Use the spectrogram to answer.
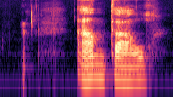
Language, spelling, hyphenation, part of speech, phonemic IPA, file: Dutch, aantaal, aan‧taal, noun, /ˈaːn.taːl/, Nl-aantaal.ogg
- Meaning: legal claim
